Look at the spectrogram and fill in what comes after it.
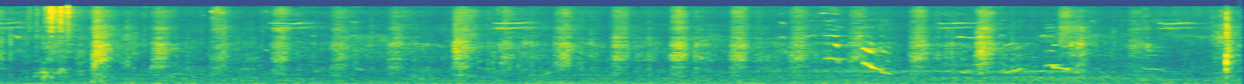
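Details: Hard exercise on a spring pole leaves an XL American Bully breathing in continuous heavy, noisy pants, with a short whine-like squeak near the end over a low background rumble.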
